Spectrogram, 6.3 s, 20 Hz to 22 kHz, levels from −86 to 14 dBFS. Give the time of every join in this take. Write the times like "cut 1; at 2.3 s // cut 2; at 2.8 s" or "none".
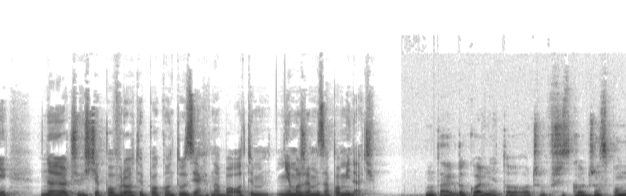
none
